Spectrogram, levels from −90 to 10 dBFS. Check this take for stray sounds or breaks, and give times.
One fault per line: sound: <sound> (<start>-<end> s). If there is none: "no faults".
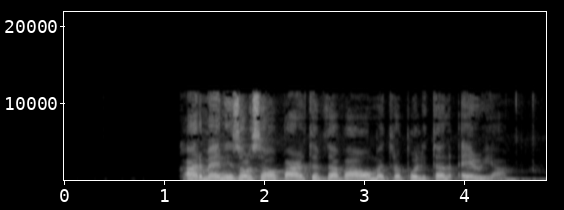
no faults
